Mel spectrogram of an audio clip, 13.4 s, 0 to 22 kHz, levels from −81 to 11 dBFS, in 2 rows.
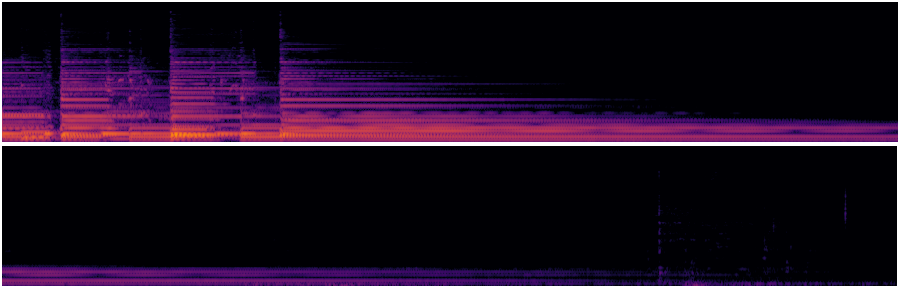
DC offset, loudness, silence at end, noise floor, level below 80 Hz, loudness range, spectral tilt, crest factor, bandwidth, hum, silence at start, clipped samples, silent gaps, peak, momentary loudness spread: under 0.1%; -28 LUFS; 4.8 s; -69 dBFS; -52 dBFS; 25 LU; -8.5 dB/octave; 24 dB; 10 kHz; none; 0 s; under 0.1%; none; -6 dBFS; 25 LU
